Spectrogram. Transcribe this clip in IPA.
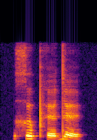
x ə˦˨ pʰ ɛ˨˦ d ɛ˨

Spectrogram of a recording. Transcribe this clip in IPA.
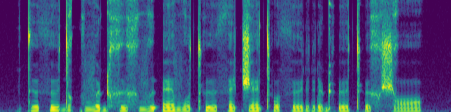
t̪ ʉ θ ʉ d ɔ k v ø ɖ x ʉ x v ɨ ʔ ɛ v o tʼ ʉ θ ɛ t͡ʃ ɛ tʼ o θ ø r ø ɖ ʔ ø tʼ ø x ʃ ɔ

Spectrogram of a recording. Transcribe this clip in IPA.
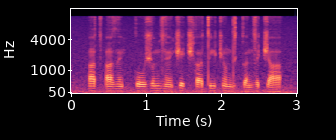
a t͡sʼ a ð ɛ̃ kː o ʒ o n z ɛ̃ t͡ʃ e t͡ʃʰ ɐ t i t͡ʃ ɔ̃ n d ɛ k ɐ n z ɐ t͡ʃ a

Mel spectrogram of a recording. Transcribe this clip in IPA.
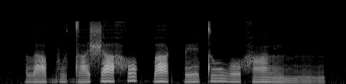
l a˨ b u˨ d a˨ ʃ a˧ h o˦ ɡ͡b a˦˨ k͡p e˨˦ t u˦ w o˧ h ã˧ l ĩ˨ m ĩ˨

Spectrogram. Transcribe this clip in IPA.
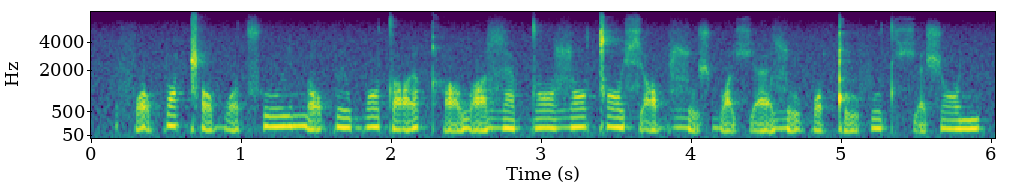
f ɔ̰˧ p ɒ˧ ǁ ɔ̰˨ b ɔ̰˨ t͡sʰ u˨˦ i̯ n ɔ̰˦ p ɪ˨ u̯ b ɔ˦ t ɑ̰˦˨ i̯ qʰ ɑ̰˨ w ɑ̰˧ ɮ æ˨ b d ɔ˧ ɮ ɔ˦ ǀ ɔ˦ ɕ ɑ̰˦ b ɮ ṵ˧ ʃ b ɑ̰˧ ç æ̰˧ ɮ ṵ˦ p ɔ̰˨ ǃ ṵ˨ f u˧ t ç æ̰˧ ʃ ɔ˧ ɲ

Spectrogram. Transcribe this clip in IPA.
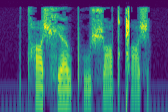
tʰ ɑ˥ ʃ xʲ a˧˥˧ ʊ̯ pʰ u˩˥ ʃ ɔ˩˥ tˤ ǁ ɑ˨ ʃ

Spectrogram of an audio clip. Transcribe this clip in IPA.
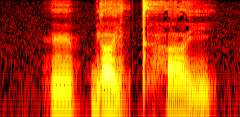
yː˧ p̚ j ɐ˨ j t̪ʰ ɐ˨˩ j

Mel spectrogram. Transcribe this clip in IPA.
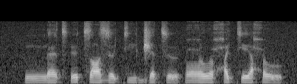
nː æ t͡sʼ ø t͡s ɑ z œ c i d͡ʒ æ t͡s ɵ | ʕ o ħ e c e ħ o

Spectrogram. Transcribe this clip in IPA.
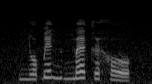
ɲ o ɓ e ŋ ɨ ŋ͡m ɛ k ɘ h o

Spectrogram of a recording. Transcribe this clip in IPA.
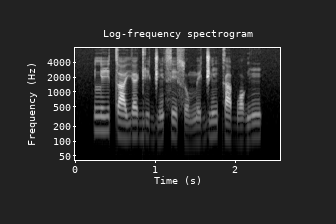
l i˦ t a˧ j ɛ˦ ɡ i˦˨ d͡ʒ ĩ˨˦ s i˦˨ s o˨ m e˧ d͡ʒ ĩ˦ k a˧ b ɔ˧ ɡ ĩ˦

